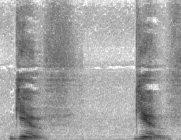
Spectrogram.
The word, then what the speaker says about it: give: seu doi G Given ó como Ele termina aqui em e esse e não é pronunciado tá mais um caso que a gente para a pronúncia no V give give G Ok e o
